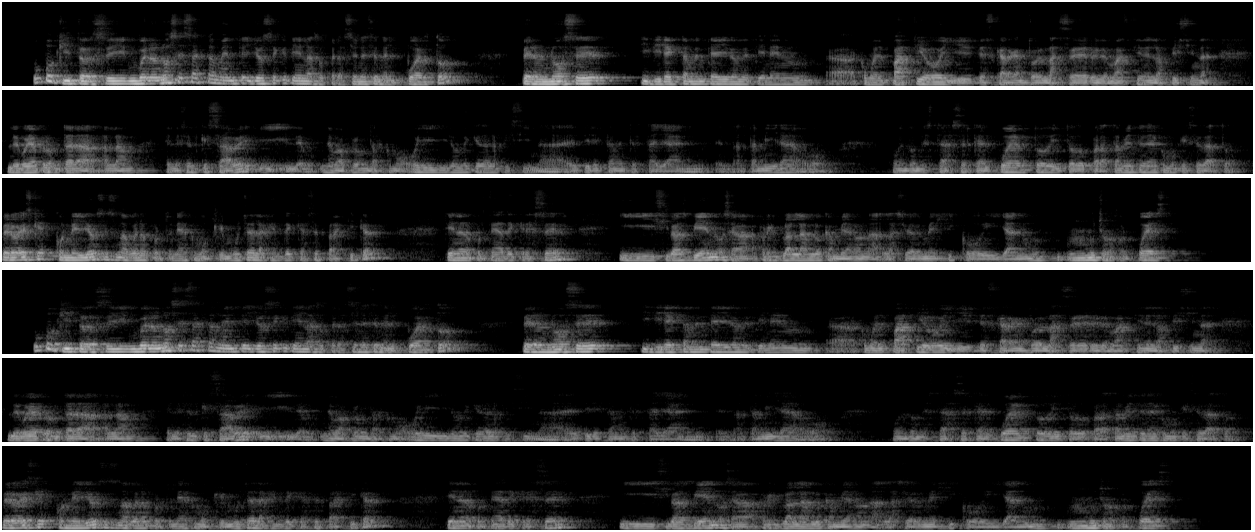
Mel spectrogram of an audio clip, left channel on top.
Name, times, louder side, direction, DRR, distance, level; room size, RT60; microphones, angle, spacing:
voice 1, 0.3-4.5 5.2-6.1 6.4-20.8 21.4-28.8 29.1-36.7, left 2 dB, 85° left, 5 dB, 0.7 m, -30 dB
10.5 x 5.4 x 3.1 m, 0.76 s
head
